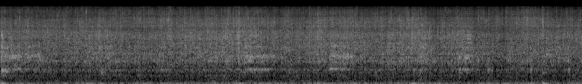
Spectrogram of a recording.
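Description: Orzo, asparagus and bacon frying in bacon grease in a hot pan, a steady sizzle as the pasta is stirred and tossed with a utensil.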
